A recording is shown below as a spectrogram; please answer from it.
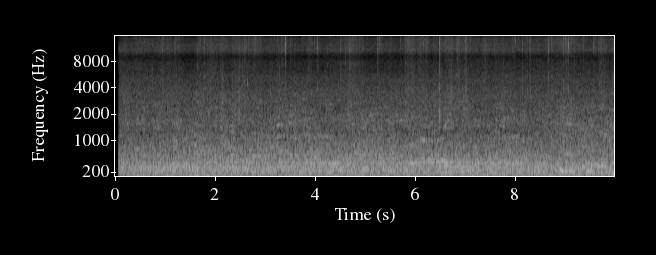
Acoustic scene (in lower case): crowded indoor space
